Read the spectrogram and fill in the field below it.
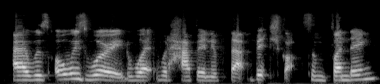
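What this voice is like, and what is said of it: Imitates a character's accent. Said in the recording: “It has to be as accurate an accent as, James Marsters.”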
